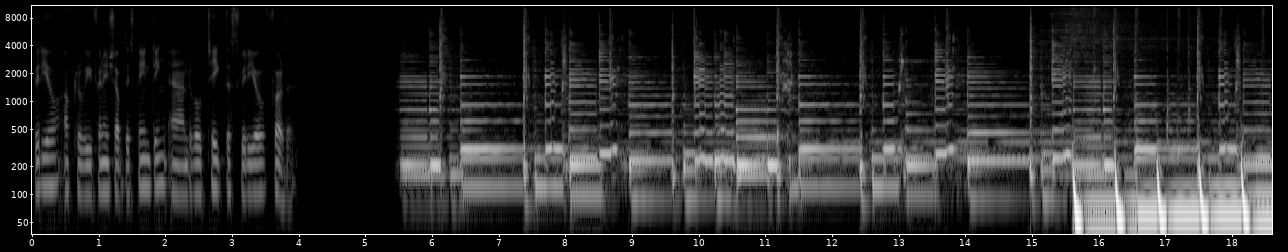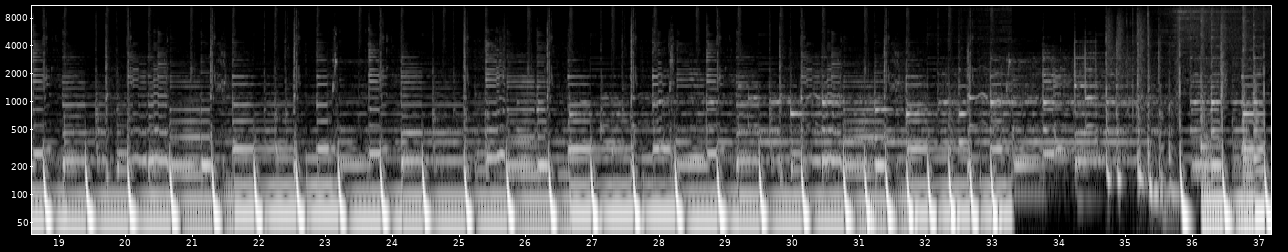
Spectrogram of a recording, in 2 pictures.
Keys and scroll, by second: 3.0 Tab, 13.8 Tab, 18.9 Tab, 19.7 ], 19.9 ], 20.2 ], 20.4 ctrl+z, 21.5 ctrl+z, 21.5 ], 21.5 ], 21.7 ], 22.1 ctrl+z, 22.4 ctrl+z, 22.4 ], 23.4 [, 24.1 ctrl+z, 24.5 ctrl+z, 27.0 ctrl+z, 27.5 ctrl+z, 27.5-28.6 typing, 28.4 ctrl+z, 29.5 ctrl+z, 29.6 Tab, 32.7 alt+q.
